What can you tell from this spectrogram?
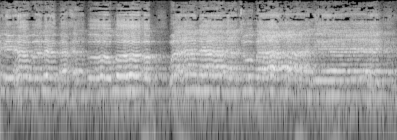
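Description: Sufi qasida chanted in Arabic: a melodic vocal line that slides between held notes over a steady low held note, with a new phrase starting on an upward slide about three and a half seconds in.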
